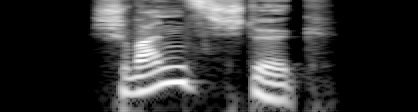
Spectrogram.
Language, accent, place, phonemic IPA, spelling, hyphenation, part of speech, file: German, Germany, Berlin, /ˈʃvant͡s.ʃtʏk/, Schwanzstück, Schwanz‧stück, noun, De-Schwanzstück.ogg
- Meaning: top sirloin (cut of beef near the tail)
